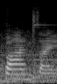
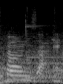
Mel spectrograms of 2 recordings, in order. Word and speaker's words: bonsai: So it's not pronounced bonsai, it's pronounced bonsai.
